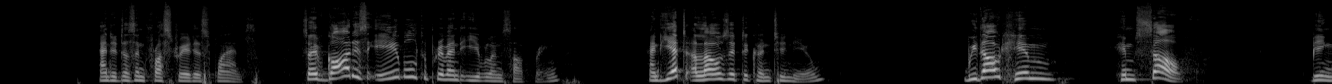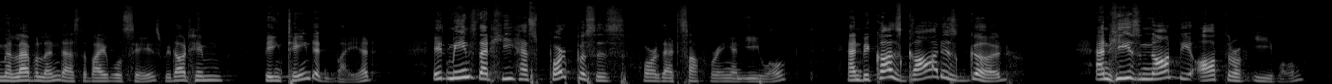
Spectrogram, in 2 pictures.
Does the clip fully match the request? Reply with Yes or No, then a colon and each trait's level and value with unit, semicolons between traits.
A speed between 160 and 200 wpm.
No: slow, 135 wpm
